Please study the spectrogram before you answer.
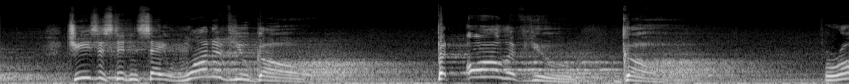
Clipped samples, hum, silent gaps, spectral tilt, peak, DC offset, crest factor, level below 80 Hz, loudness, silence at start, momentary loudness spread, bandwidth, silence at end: under 0.1%; none; none; -5.5 dB/octave; 0 dBFS; under 0.1%; 16 dB; -30 dBFS; -16 LUFS; 0 s; 14 LU; 15.5 kHz; 0 s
